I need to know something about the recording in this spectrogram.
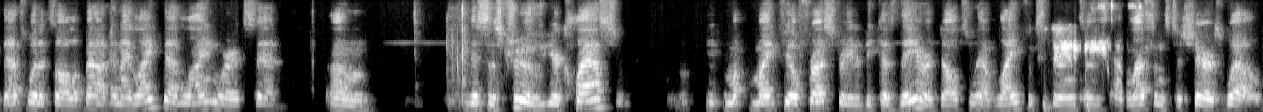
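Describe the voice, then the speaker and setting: A man in his fifties leading a bible study on a video call, reading aloud from a book with halting restarts. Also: fairly high pitch, a little mellow, distant mic, poor audio. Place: home room indoors. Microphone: laptop webcam on a video call.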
